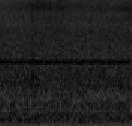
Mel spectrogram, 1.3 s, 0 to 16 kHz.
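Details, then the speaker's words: Whirlpool dryer that would not start, back panel off, after replacing the blown high-limit switch and plugging into 220 V. Steady even rush of air with a faint constant whine, no knocking or scraping: fires right up, running normally with good airflow. "Turn it on, and it fires right up. So that did the trick."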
